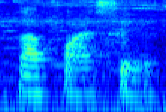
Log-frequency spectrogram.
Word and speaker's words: Lavoisier: massa yang dikemukakan oleh lavase nah ditulisnya sih memang lavoisier namun dibacanya Rafa sedekat Nahla Fase ini merupakan corak Perancis nah dalam hukum kekekalan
